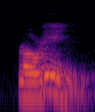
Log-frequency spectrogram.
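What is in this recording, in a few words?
"fluorin", Malay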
